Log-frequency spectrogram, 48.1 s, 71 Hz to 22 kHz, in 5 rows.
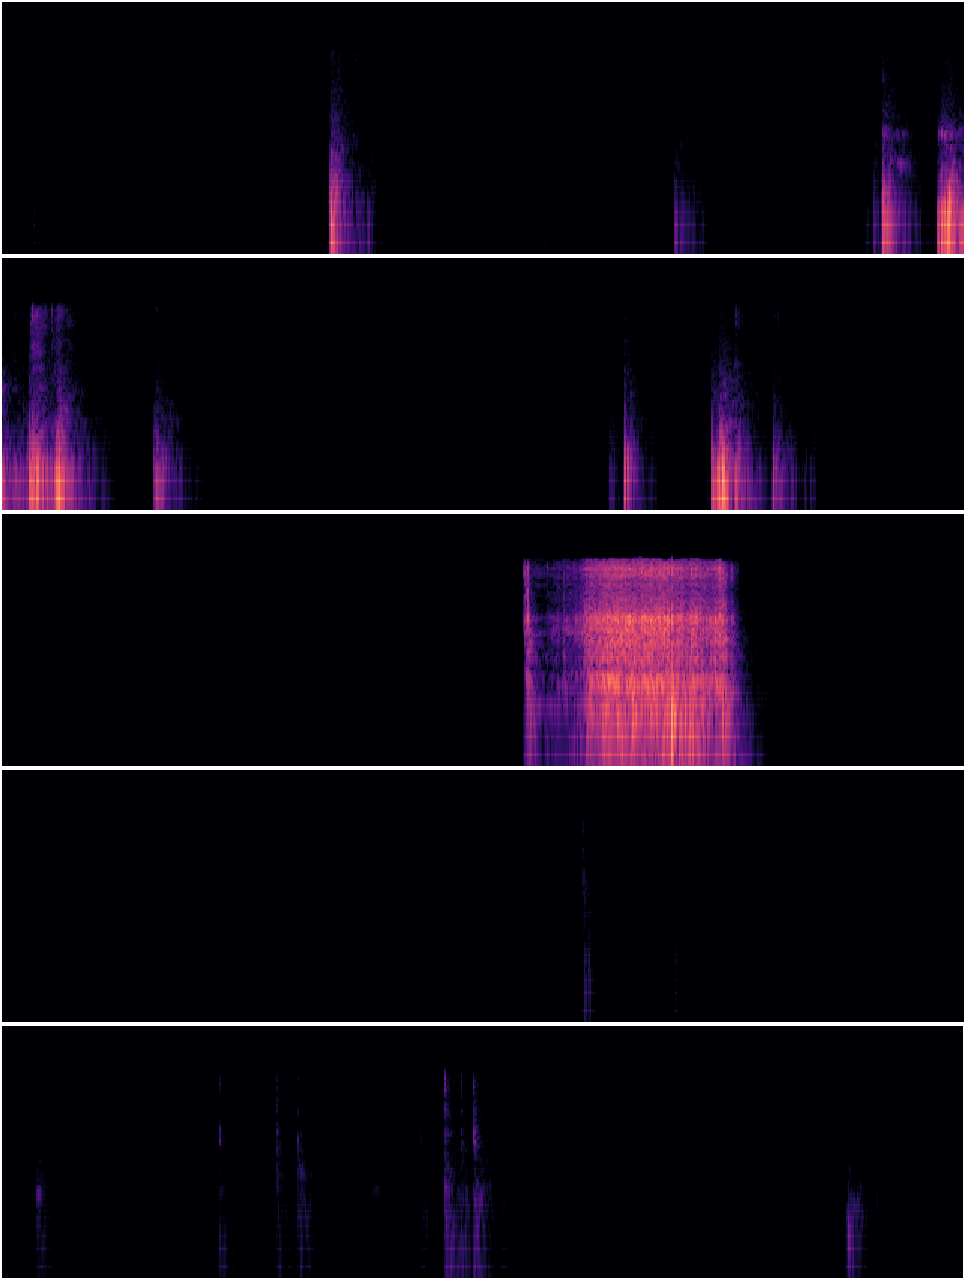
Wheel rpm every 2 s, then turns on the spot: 0, 0, 0, 0, 0, 0, 0, 0, 0, 0, 0, 0, 10, 0, 0, 0, 0, 0, 0, 0, 0, 0, 0, 0.
24-26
